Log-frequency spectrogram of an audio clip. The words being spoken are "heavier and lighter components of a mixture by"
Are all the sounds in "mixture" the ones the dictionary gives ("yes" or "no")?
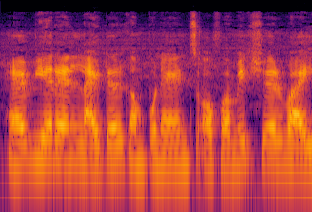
no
